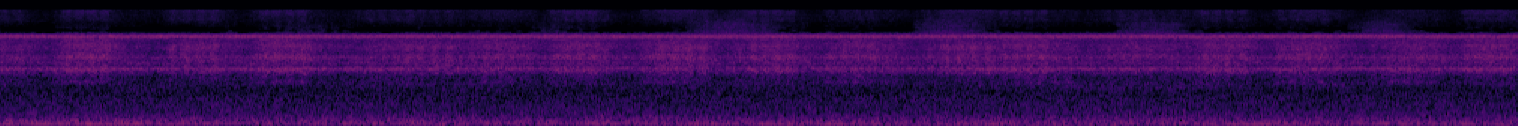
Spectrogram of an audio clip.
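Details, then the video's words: In Dallas, Georgia, a chorus of cicadas gives a relentless high rasping hum with faint periodic pulses and an ever-present piercing tone, nothing else standing out. "Cicadas Black Screen Sounds"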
